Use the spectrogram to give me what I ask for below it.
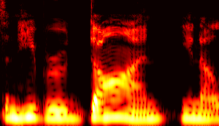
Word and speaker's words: Dan: is pronounced in Hebrew Dawn you know like like you know the early morning dawn you know it's pronounced more like Dawn but it means judge judge and then you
